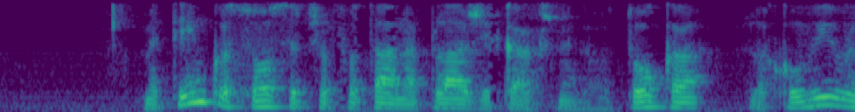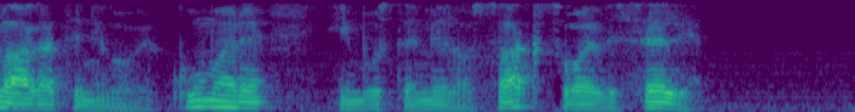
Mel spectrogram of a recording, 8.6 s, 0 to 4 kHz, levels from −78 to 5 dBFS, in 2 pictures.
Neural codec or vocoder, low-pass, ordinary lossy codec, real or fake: none; 3.6 kHz; AAC, 24 kbps; real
